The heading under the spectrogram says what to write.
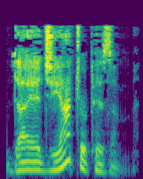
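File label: "diageotropism", British English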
